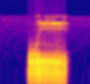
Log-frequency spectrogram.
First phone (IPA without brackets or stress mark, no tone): w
